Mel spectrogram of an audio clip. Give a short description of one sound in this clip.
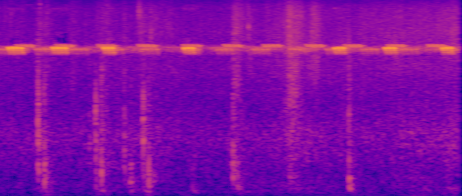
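Footsteps tap on stone stairs.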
